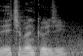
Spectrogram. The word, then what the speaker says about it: Ichiban Kuji: Ichiban Kuji.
